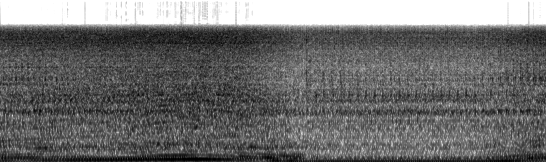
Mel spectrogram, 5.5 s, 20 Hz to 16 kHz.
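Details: Honda EF sedan D15 engine at steady idle with a quick regular tick about four per second, following engine speed; owner unsure whether lifter tick or knock.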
